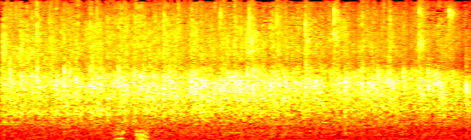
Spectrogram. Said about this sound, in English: So kudos to you, thank you, and well done. Maybe we can have an applause for green team.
